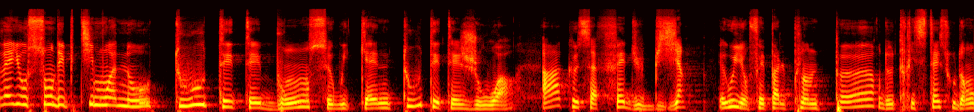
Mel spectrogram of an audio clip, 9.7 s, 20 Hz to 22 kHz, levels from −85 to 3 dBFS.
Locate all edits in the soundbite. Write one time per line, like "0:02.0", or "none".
0:05.4
0:07.2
